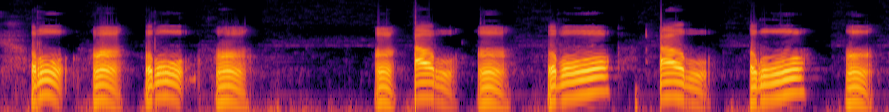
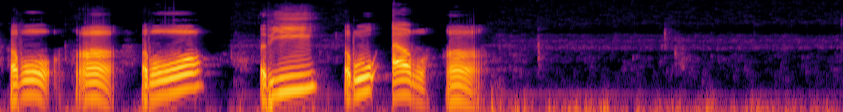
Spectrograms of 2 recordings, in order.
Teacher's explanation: si ujung lidahnya itu tidak nempel ke langit-langit makanya dia membentuk seperti V tadi karena yang disentuhkan bagian punggung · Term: huruf ra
